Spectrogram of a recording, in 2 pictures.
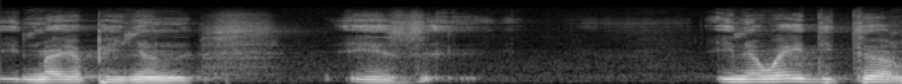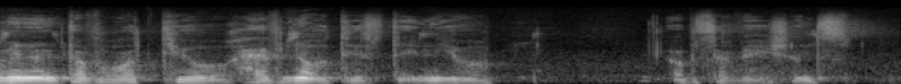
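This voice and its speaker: Speaking with a non-native accent, a man with a fairly low pitch and a dark, mellow tone keeps a fairly even intonation, leaves long, frequent pauses and swings widely in loudness. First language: not English. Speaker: audience member asking a question. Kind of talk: conference Q&A question. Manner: halting.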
